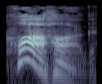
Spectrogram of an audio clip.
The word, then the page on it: quahaug: British English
